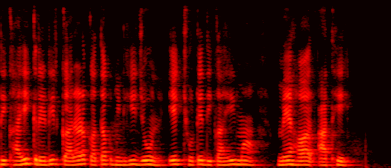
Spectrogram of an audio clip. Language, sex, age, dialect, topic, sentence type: Chhattisgarhi, female, 25-30, Eastern, agriculture, question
